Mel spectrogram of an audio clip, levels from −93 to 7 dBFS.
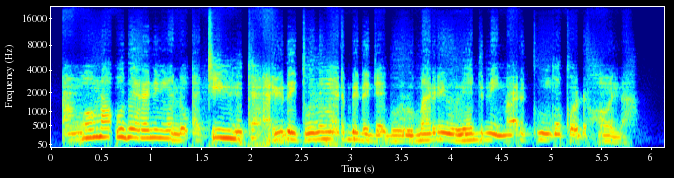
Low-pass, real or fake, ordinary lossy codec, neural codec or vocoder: none; fake; none; codec, 44.1 kHz, 0.9 kbps, DAC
